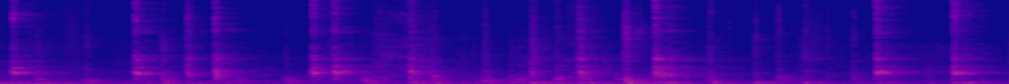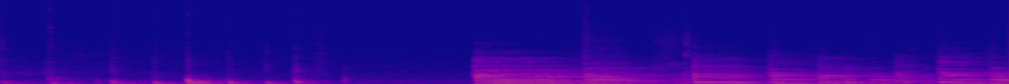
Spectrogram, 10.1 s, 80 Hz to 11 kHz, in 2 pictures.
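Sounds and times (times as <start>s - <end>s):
clicks and taps inside piano: 0.0s - 6.9s
muted piano notes: 7.4s - 10.0s.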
